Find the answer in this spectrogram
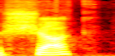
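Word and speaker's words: Shough: gets drafted is Tyler shuck I believe that's how you pronounce his last name I it's it ends with GH but I think it does pronounce as a k um he's the quarterback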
